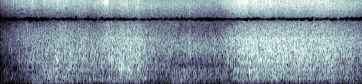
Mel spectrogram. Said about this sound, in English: To some people in the world, this sound is turbulence right now. I live right next to the water. When the waves come, they're usually way over the seawalls that a lot of people have built across the seashore.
